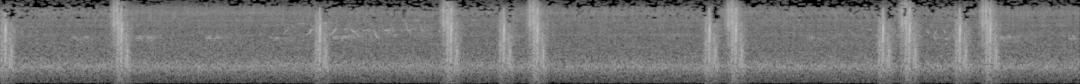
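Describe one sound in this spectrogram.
Short whooshing game effects sound again and again.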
